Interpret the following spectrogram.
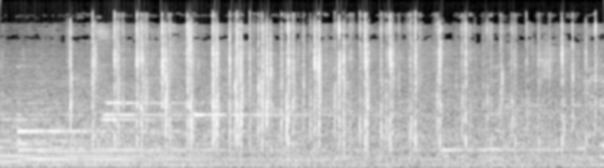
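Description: Scattered hand claps from a small audience, starting about a second in, over the last held notes of the song's accompaniment as it fades out.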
